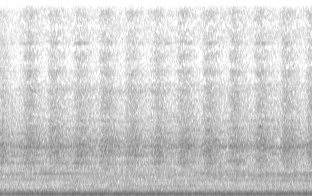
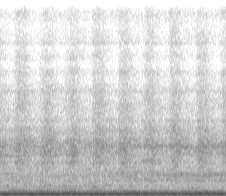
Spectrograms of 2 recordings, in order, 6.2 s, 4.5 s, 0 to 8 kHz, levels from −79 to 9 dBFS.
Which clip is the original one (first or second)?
first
